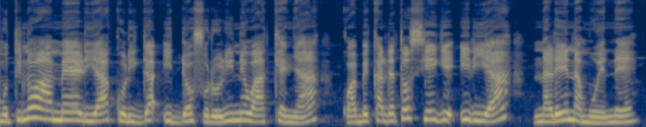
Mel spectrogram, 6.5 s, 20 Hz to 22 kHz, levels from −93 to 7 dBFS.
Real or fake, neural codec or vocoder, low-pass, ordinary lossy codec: real; none; none; none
